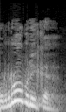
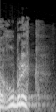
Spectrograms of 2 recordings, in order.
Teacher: tem a sílaba tônica na sílaba bri, portanto é uma paroxítona aí, sem acento gráfico.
